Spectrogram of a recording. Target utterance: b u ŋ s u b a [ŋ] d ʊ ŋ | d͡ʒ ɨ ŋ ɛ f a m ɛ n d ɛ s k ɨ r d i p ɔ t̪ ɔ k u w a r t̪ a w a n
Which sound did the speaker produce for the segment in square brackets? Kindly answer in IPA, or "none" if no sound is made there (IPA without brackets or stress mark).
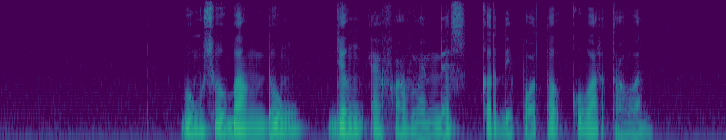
ŋ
